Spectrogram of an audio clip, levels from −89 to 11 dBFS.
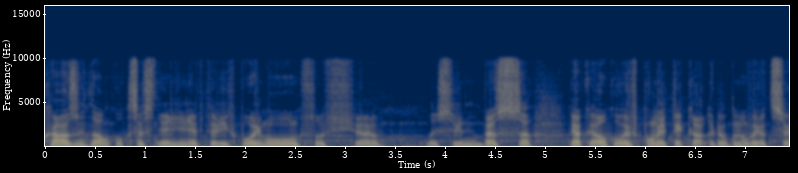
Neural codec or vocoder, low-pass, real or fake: autoencoder, 22.05 kHz, a latent of 192 numbers a frame, VITS, trained on many speakers; 9.9 kHz; fake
